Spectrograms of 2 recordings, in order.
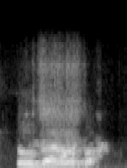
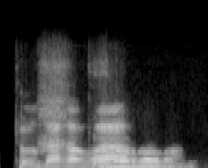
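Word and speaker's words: תודה רבה: Toda rabá. Toda rabá.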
